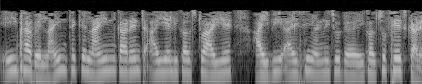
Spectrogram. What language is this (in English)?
Bangla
